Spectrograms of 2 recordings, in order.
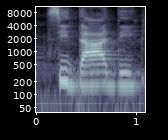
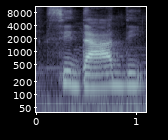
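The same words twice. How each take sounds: The two takes are said the same way.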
